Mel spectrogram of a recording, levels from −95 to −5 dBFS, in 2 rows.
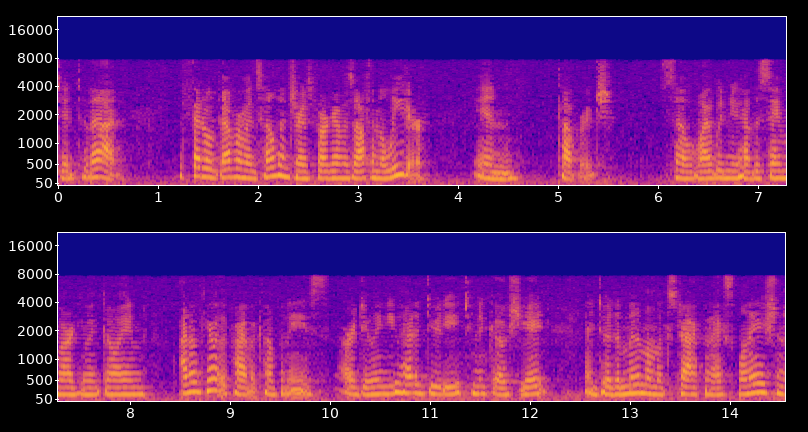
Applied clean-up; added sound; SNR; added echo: none; none; none; none.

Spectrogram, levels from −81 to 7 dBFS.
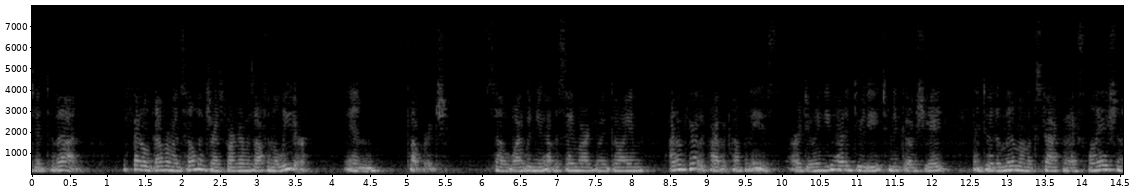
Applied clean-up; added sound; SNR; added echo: none; none; none; reverberation time 0.4 s.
